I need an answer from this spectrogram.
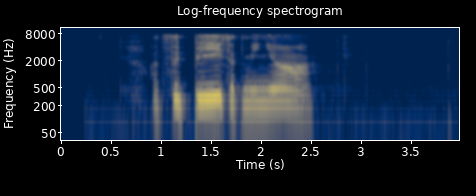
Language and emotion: Russian, angry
